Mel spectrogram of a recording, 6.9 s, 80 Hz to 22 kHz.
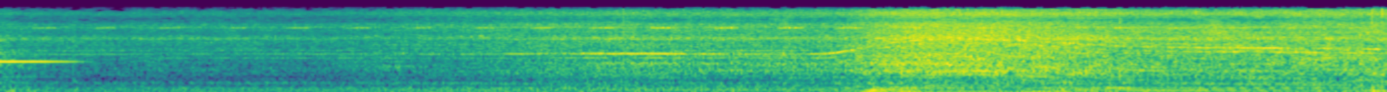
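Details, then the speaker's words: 2005 Ford Five Hundred after an exhaust repair, with the flanges clamped together using clamps: petrol engine idles with a low even hum and revs cleanly, now quiet with no exhaust leak heard. "So this is at least quieted down now. Doesn't sound like it has any exhaust leaks at all."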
